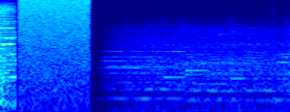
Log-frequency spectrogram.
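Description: A burst of loud white-noise static lasting about a second, cut off suddenly. After a brief dropout a quieter steady background with faint held tones follows.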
